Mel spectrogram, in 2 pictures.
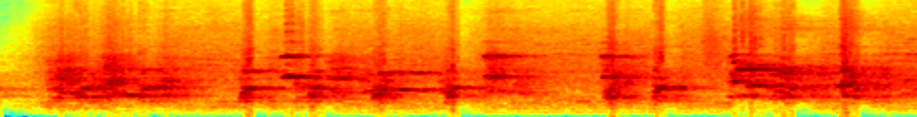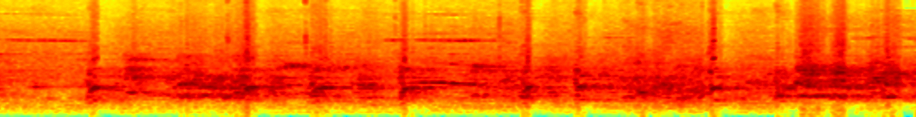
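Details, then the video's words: Many dogs barking and yipping at once in a dog lot, a dense overlapping chorus of sharp barks and higher yelps continuing throughout, with some whining tones mixed in. "The Barking Lot"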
